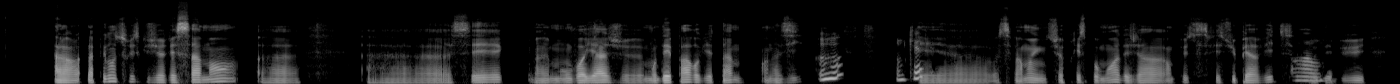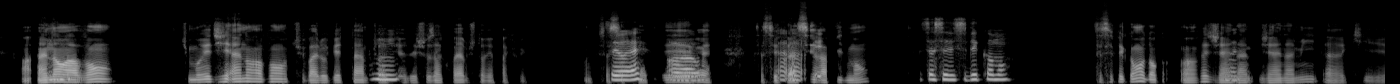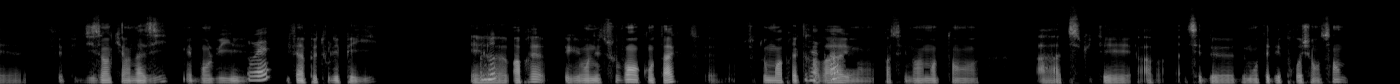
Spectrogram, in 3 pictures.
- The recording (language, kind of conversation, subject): French, unstructured, Quelle est la plus grande surprise que tu as eue récemment ?
- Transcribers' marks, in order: tapping; other background noise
